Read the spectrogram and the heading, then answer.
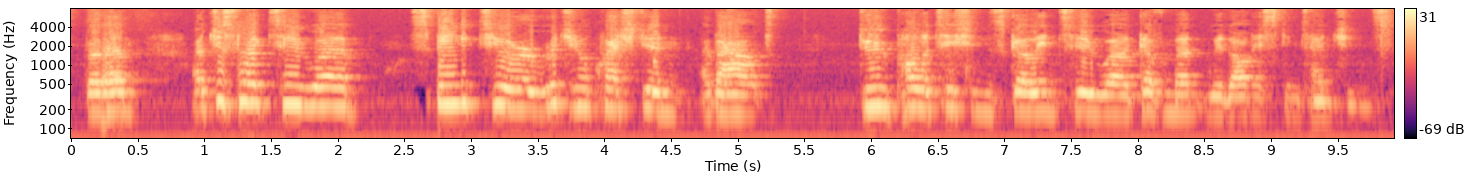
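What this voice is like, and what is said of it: British accent. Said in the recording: “I am from the UK with this accent.”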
